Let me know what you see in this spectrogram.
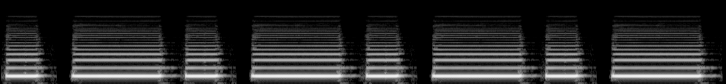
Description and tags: Car Honk MUS 152
horn, car-horn, beep, mus152, car-honk, car, honk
